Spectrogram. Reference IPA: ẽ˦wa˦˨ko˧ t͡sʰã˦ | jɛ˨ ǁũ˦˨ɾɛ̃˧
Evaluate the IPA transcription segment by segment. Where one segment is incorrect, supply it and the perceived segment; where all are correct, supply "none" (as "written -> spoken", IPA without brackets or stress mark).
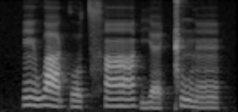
none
